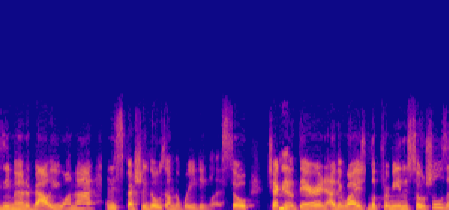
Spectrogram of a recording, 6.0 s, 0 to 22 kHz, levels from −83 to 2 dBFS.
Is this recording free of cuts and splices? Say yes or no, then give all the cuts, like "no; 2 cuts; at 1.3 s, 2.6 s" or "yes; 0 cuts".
no; 2 cuts; at 1.3 s, 4.9 s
